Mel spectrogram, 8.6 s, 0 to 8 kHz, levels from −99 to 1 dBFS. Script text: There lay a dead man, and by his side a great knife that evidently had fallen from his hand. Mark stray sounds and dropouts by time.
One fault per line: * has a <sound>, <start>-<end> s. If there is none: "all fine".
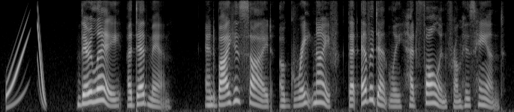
* has a chirp, 0.1-0.8 s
